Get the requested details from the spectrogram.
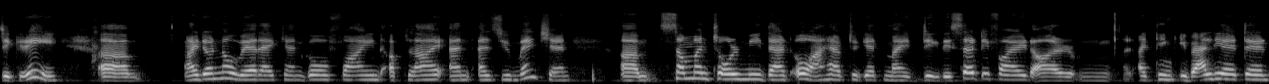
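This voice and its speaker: Speaking at a fairly slow pace, a woman with an Indian accent has a fairly high pitch and ordinary pitch variation. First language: an Indian language. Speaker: pharmaceutical research scientist. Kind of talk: panel discussion. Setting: video call. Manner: hesitant, many fillers.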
